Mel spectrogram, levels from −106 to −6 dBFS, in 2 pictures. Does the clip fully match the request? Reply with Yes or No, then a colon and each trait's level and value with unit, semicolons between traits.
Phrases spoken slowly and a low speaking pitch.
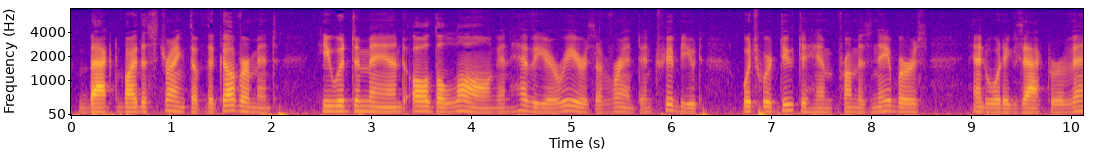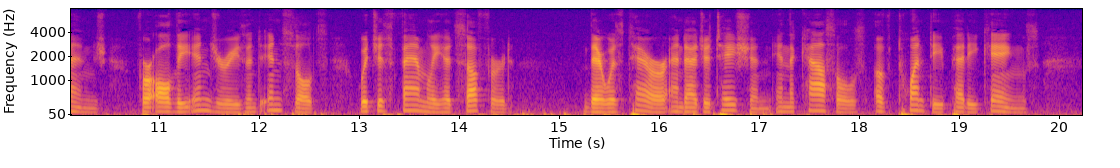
No: average, 165 wpm; low, 125 Hz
